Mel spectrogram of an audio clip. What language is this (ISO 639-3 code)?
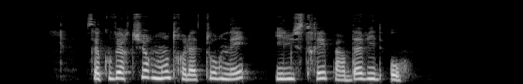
fra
